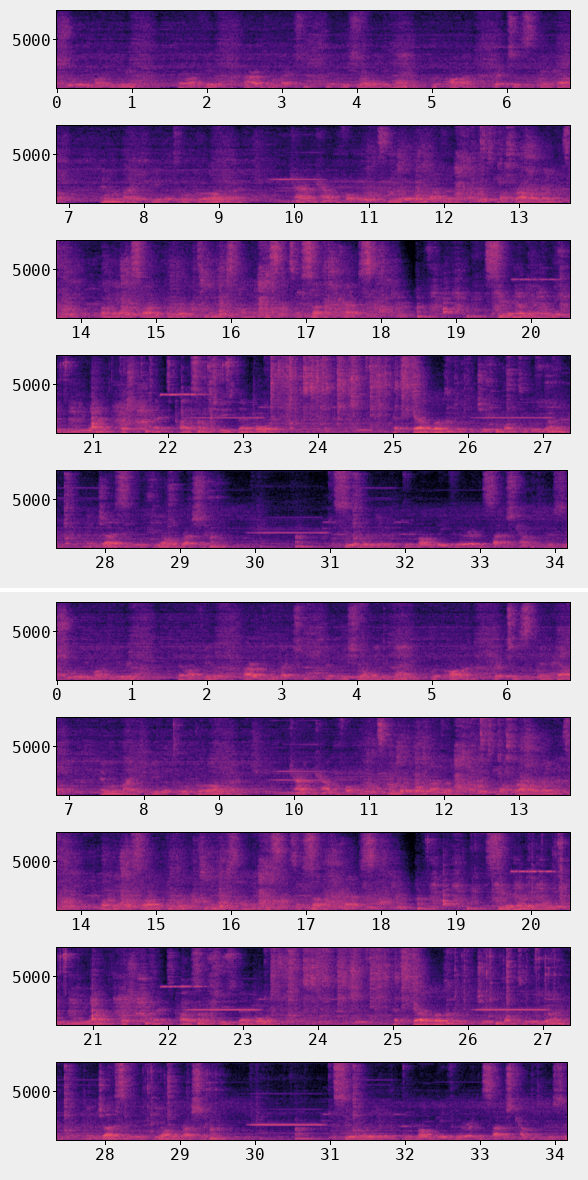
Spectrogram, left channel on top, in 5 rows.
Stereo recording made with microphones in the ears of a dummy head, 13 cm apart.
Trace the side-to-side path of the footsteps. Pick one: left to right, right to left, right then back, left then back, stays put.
left then back.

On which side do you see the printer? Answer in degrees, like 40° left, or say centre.
20° right.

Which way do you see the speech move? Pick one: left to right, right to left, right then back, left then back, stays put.
left then back.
